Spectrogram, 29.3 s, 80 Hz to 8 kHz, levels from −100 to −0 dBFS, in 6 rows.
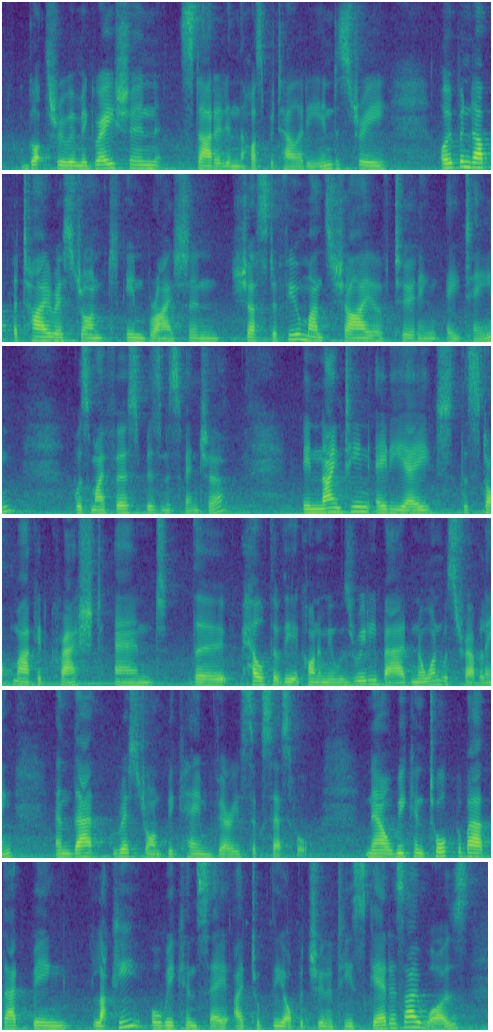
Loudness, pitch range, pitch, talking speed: -22 LUFS, 145-170 Hz, 155 Hz, 150 wpm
